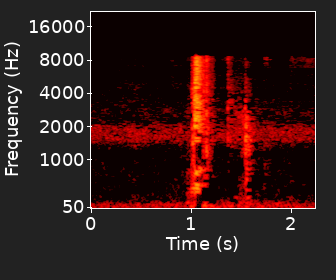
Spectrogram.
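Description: A sharp tap about a second in, followed by two lighter taps, from objects being handled on a worktable, over quiet room tone with a faint steady hum.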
